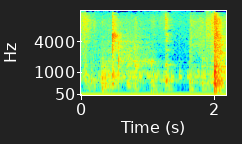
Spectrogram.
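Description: Light knocks and rustles of objects being handled and set down, with a sharper click at the very end.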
